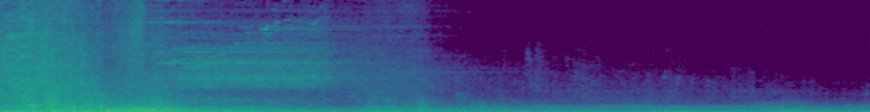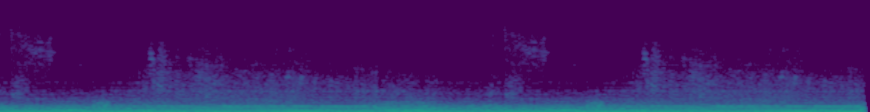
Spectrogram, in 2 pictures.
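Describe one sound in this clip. A triumphant game music theme plays softly.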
